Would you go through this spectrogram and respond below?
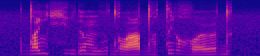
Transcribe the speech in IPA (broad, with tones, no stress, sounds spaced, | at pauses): dˤ ə˧˥˧ ʎ ç i̤˥˧ ɾʲ ɔ˥˧ m ɾʲ ɔ̤˧˥˧ d ɔː˨˩˦ dˤ ə̤˨˦ t i˥˧ ʁʷ ə˞˨˦ d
